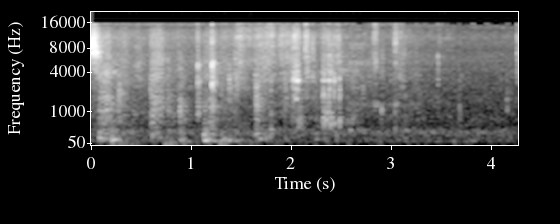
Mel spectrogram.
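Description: Light knocks, clicks and taps of hands handling a small bottle of alcohol, as it is picked up and opened to be added to the paint, mostly in the first two and a half seconds.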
